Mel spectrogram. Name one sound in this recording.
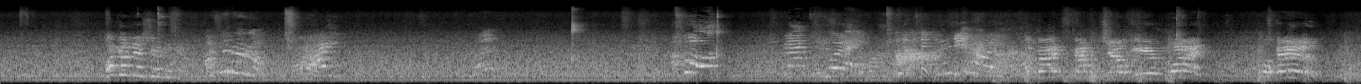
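Men shout and cheer loudly in an echoing room.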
